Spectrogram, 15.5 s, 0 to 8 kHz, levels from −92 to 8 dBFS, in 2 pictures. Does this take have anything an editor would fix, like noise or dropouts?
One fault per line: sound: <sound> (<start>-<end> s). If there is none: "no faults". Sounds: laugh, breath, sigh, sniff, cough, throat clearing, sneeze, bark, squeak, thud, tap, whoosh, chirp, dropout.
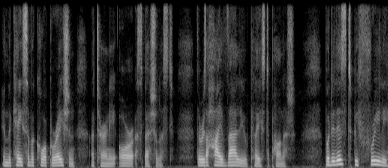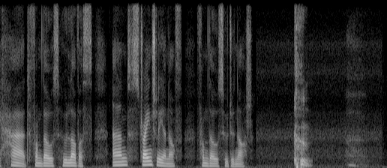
sound: cough (13.6-14.0 s)
sound: sigh (14.6-15.2 s)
